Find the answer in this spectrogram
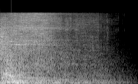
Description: Bullet Hit

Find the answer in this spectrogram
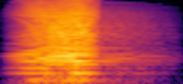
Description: Gravistar Charge

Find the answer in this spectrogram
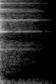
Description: Mine

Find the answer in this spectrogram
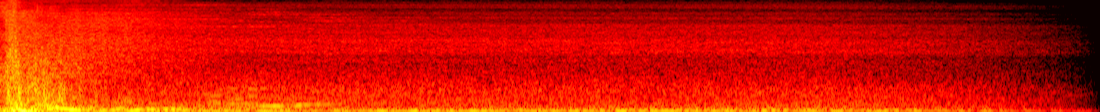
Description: Smoke Bomb; Desert Prowler

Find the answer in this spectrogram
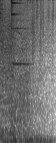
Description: Striker Doubles; Sevens

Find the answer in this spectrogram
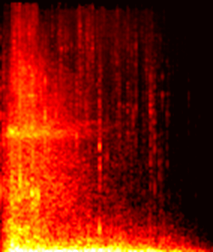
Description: Dragonfruit Consume

